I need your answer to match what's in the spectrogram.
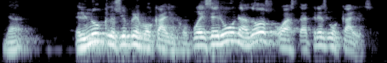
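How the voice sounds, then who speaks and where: A man's voice: fairly high pitch, very animated, measured pace, darkish tone, reverberant, muffled recording. A male teacher giving a classroom language lesson, patiently repeating key terms and checking that students follow.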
